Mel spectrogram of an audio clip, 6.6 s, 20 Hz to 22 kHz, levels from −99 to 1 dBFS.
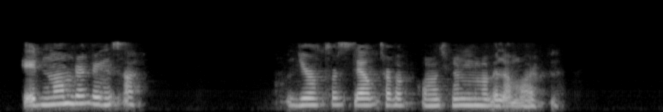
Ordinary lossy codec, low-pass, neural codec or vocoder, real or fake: MP3, 32 kbps; 5.4 kHz; autoencoder, 22.05 kHz, a latent of 192 numbers a frame, VITS, trained on one speaker; fake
